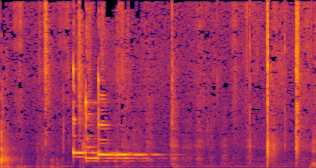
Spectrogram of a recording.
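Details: A doorbell-like ding-dong chime with a few tones and a soft voice in a small room, no animal sound heard.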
